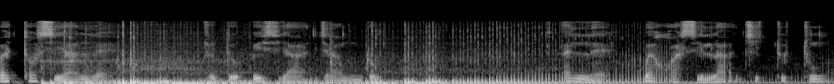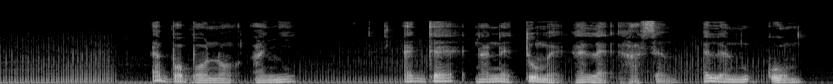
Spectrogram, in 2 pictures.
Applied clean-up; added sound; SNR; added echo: none; Motorcycle; -1 dB; none.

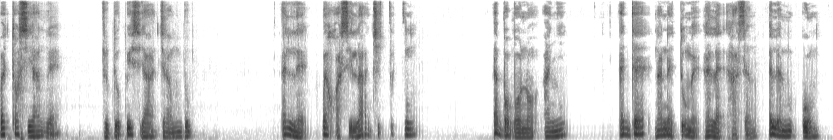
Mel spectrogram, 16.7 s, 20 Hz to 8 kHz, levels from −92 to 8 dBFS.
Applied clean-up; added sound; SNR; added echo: neural mask model DeepFilterNet 3.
